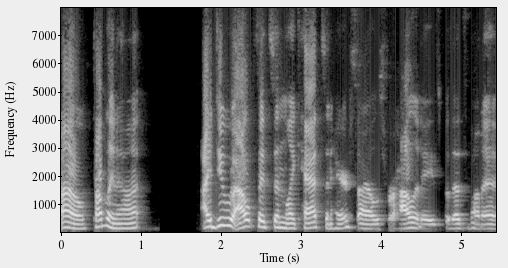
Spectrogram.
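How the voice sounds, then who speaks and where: A woman with a plain, everyday voice talks at a moderate pace at a fairly low pitch with ordinary pitch variation. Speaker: podcast co-host. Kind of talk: casual chat.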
